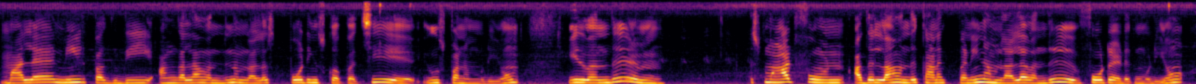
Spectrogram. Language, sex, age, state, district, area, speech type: Tamil, female, 18-30, Tamil Nadu, Tiruvannamalai, rural, spontaneous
